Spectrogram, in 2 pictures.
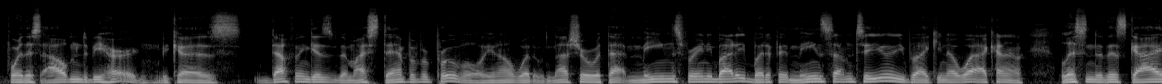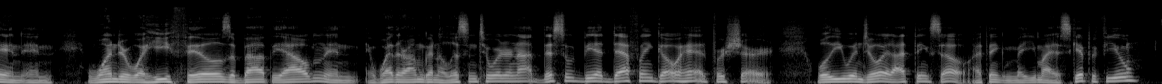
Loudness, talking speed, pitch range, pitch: -29 LUFS, 225 wpm, 100-125 Hz, 110 Hz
